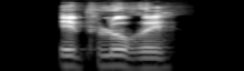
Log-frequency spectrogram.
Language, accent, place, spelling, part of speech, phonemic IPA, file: French, France, Lyon, éplorer, verb, /e.plɔ.ʁe/, LL-Q150 (fra)-éplorer.wav
- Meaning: to cry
